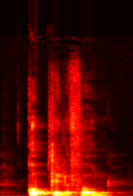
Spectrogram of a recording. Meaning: headphone
- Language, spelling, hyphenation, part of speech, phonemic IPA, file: Dutch, koptelefoon, kop‧te‧le‧foon, noun, /ˈkɔp.teː.ləˌfoːn/, Nl-koptelefoon.ogg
